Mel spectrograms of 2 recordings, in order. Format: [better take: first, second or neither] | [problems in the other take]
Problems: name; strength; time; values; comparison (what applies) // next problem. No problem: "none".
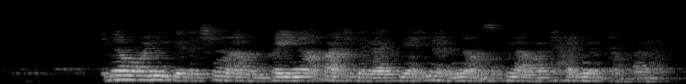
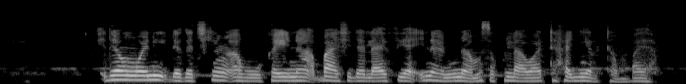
second | room echo; dies away in 0.7 s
